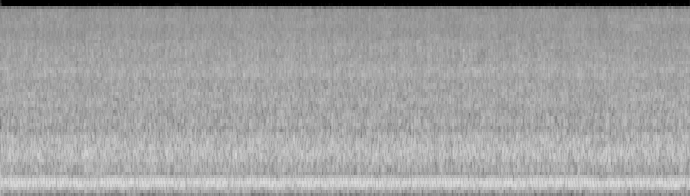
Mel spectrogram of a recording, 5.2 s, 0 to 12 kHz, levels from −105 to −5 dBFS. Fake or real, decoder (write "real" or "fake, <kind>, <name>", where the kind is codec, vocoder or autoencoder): real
